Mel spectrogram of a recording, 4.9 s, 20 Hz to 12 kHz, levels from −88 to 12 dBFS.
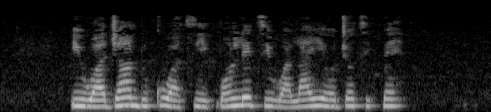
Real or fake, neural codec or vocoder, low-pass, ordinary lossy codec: real; none; 7.2 kHz; MP3, 96 kbps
